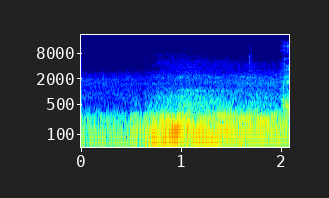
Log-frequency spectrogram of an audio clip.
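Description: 2011 Chrysler Town & Country's 3.6-litre V6 being revved with the throttle. The engine note swells and climbs about half a second in, then eases back. The throttle is opened to make the oxygen-sensor readings swing.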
